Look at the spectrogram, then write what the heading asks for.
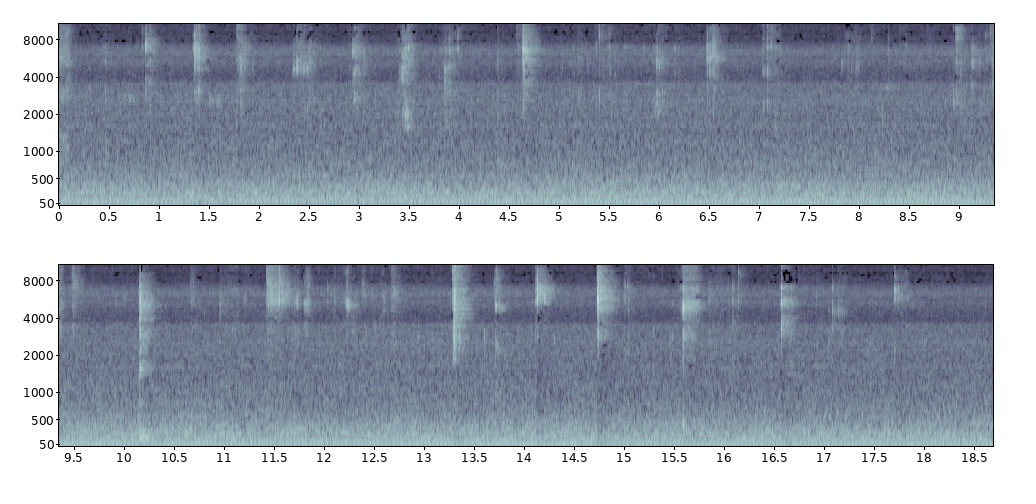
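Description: A person eating barbecued chicken close to the microphone: wet, squishy chewing with scattered sharp smacks and clicks of the mouth, over a steady low hum.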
